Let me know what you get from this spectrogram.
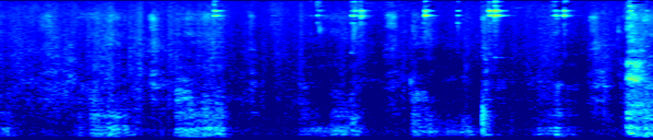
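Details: Tugging on a toy indoors, a Jack Russell Terrier rumbles with repeated harsh growls in rhythmic surges, interspersed with clicks and rattles of the game.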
